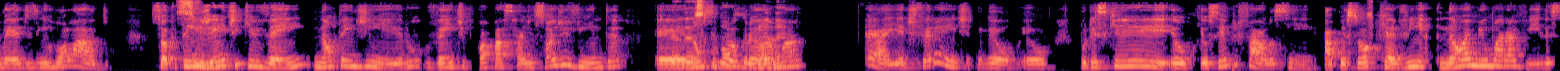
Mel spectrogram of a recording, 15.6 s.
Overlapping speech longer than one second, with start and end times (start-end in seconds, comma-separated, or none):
6.7-8.0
